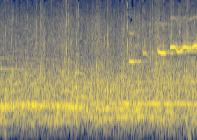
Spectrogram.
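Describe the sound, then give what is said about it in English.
A church audience applauding the morning's speakers, steady dense clapping that swells slightly louder toward the end, with a few faint whistles rising above it. “Church, across all of our campuses, can we clap it up for our amazing speakers this morning?”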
